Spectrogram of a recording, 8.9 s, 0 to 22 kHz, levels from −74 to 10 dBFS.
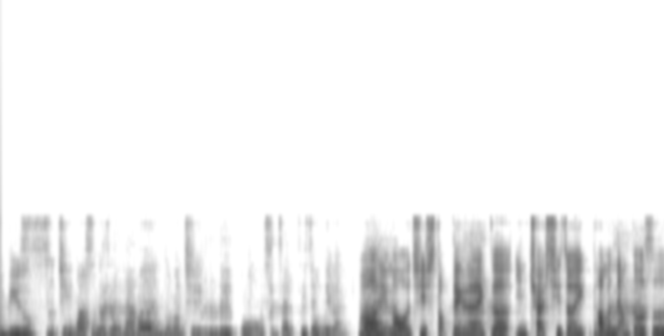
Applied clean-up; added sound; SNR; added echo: neural mask model RNNoise.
